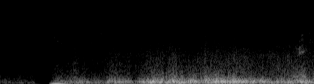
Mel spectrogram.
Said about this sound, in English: You can hear me okay in this wind.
